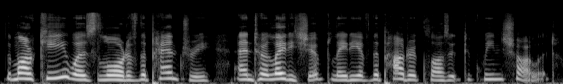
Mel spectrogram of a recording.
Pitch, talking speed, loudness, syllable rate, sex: 220 Hz, 190 wpm, -18 LUFS, 5.2 syllables/s, male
